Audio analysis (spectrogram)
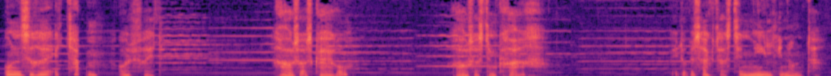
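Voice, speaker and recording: A woman playing a composed, wistful lady of the house in a German radio drama, speaking slowly and deliberately. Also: extremely low pitch, expressive, a little mellow, soft background music, full character voice. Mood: wistful, intimate.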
